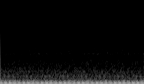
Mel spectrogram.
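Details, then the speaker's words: 2017-2018 Subaru WRX STI with air box fitted, idling: deep slow lumpy rumble with steady throb, whole car vibrating at what owner calls the absolute lowest possible idle speed; cause not confirmed. "good morning these cars never fail to amaze me like I'm sitting here the entire Kyser vibrating do you hear this it's idling solo"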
